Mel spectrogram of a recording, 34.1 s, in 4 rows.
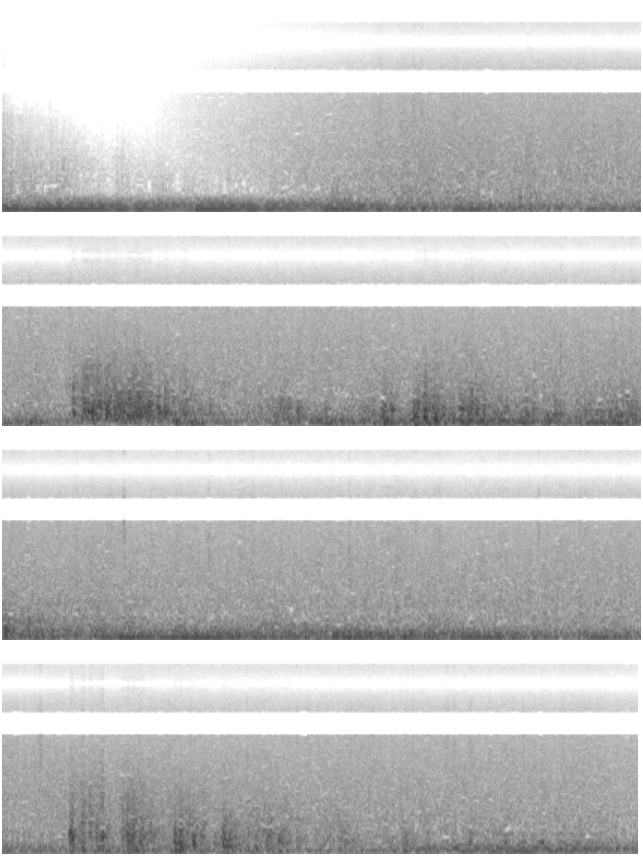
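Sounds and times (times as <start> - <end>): loud thunder peal: 0.0 - 7.3, 9.3 - 34.0
thunder rumbling: 0.0 - 34.0
steady rain: 2.0 - 34.0.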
